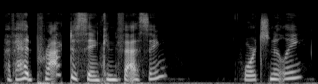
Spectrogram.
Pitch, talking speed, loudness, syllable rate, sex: 245 Hz, 115 wpm, -21 LUFS, 7.1 syllables/s, female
